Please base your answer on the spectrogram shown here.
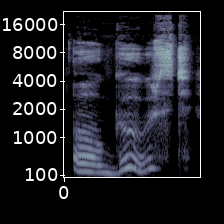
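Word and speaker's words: Auguste: to be the aga a goose pronounced oh goost wears garish clothing several sizes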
